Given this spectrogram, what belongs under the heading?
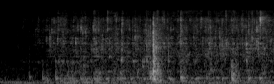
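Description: About 1.5 litres of water runs steadily into a jar holding fresh mint leaves, a close, continuous splashing pour that rises and falls slightly with no talk over it.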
